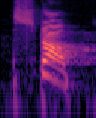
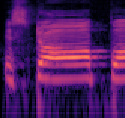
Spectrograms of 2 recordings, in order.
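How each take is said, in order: First: Said in the usual way. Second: "स्टॉप" drawn out slowly, final प as its own beat; wrong split syllable. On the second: Shown as a demonstration. Teacher showing students how not to say it, slow and split. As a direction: stretch "स्टॉप" into two sounds, स्टॉ and प. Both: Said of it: "ऐसे थोड़ी बोल रहे हैं".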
